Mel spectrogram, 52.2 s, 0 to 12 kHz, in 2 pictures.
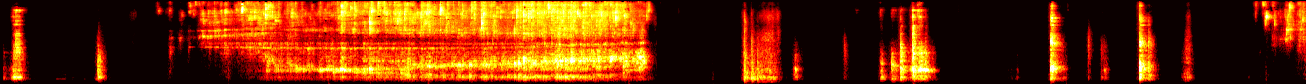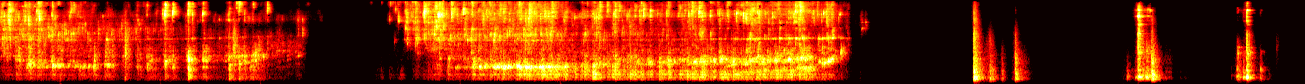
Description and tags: Filling Hot Water into a Ceramic Can and 2 Cups
a, boiled, can, ceramic, cups, filling, hot, into, splashing, two, water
